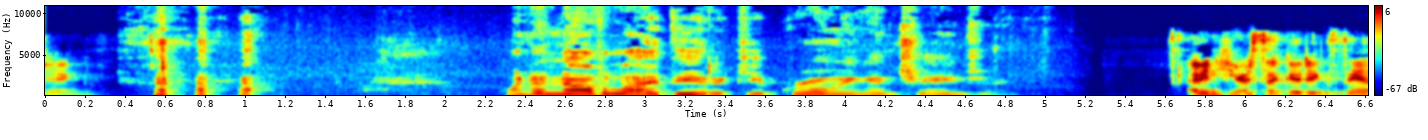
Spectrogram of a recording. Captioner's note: laughs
